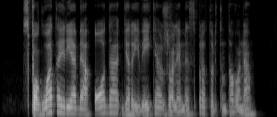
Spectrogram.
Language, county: Lithuanian, Klaipėda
